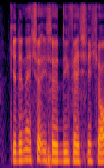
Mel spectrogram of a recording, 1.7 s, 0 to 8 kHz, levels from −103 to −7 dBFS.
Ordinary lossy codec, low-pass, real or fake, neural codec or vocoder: none; 7.2 kHz; real; none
